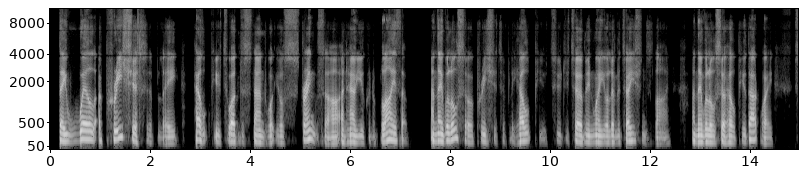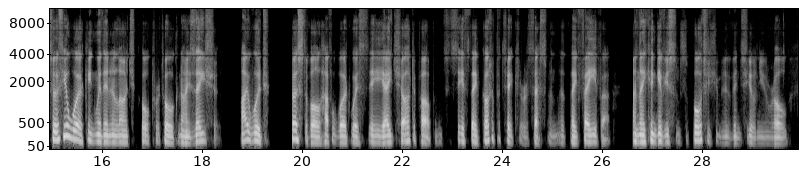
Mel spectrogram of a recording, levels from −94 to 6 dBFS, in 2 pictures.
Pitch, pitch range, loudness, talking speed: 115 Hz, 110-130 Hz, -20 LUFS, 170 wpm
